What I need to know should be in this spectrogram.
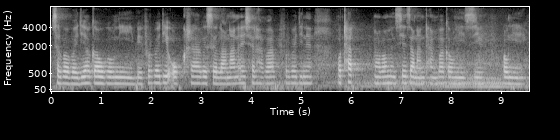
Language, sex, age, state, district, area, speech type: Bodo, female, 30-45, Assam, Chirang, urban, spontaneous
